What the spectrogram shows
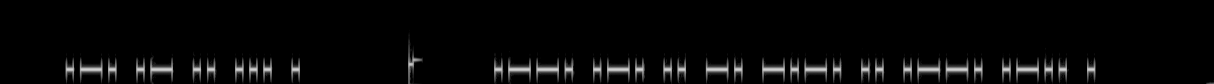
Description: Morse code, heard as a keyed tone, about 17 wpm, 700 Hz. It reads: RAISE PRINCIPLE
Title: Sentences from Top 1400 Words - New Word Drill - 17wpm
